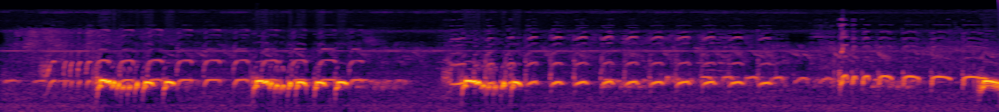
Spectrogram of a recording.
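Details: Local zebra dove in lively song, a recording used to draw other zebra doves to answer: a series of short, evenly spaced clipped notes breaking into rolling, quavering coos, repeated in bursts with brief pauses.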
